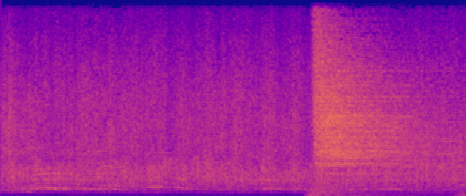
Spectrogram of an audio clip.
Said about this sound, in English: Well, let us hear from our minister, Minister Malcolm X. Let us bring him on with a round of applause.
